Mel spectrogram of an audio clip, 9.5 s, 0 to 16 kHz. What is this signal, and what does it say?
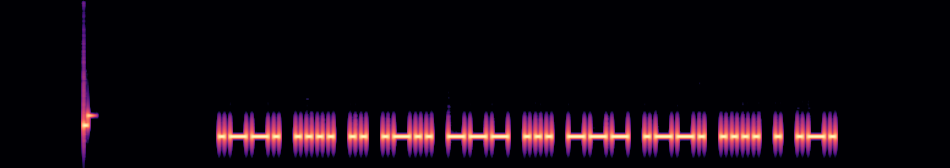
Morse code, heard as a keyed tone, about 22 wpm, 700 Hz. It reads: PHILOSOPHER
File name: practice / 22wpm / Eleven Letter Words - 22wpm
